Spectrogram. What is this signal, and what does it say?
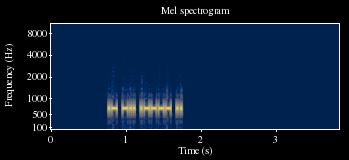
Morse code, heard as a keyed tone, about 47 wpm, 700 Hz. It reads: AD1I
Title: USA Call Signs - 4 Characters - Repeated 2x - 50wpm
